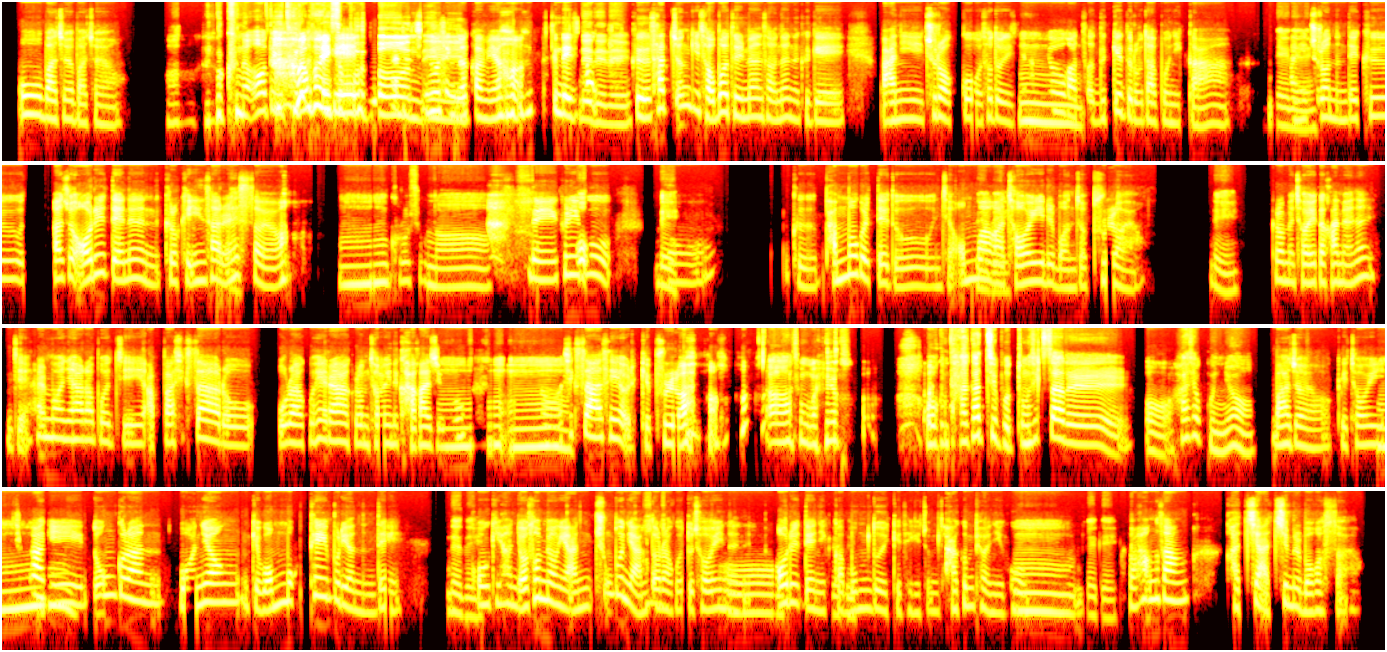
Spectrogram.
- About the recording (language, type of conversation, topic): Korean, podcast, 할머니·할아버지에게서 배운 문화가 있나요?
- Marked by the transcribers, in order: laughing while speaking: "그렇구나. 어 되게 드라마에서 보던"; laugh; laughing while speaking: "생각하면"; other background noise; tapping; laugh; laughing while speaking: "불러요"; laugh; laughing while speaking: "정말요?"; laugh; gasp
